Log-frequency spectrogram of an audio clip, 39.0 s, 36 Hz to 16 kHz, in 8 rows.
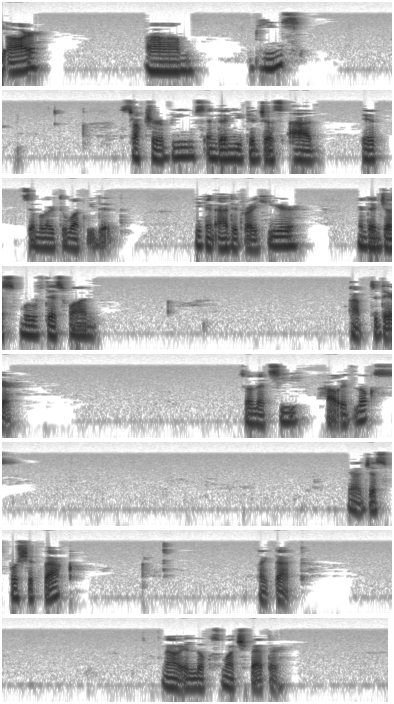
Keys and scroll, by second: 14.0 Escape, 14.2 Escape, 19.4 Escape, 30.9 Escape.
